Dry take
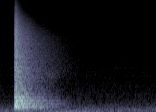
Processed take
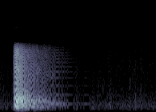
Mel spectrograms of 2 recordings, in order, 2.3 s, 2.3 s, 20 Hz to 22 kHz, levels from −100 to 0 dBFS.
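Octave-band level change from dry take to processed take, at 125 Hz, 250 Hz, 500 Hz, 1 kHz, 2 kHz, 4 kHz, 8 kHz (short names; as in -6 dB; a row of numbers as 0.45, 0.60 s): -9.5 dB, -8.5 dB, -1.0 dB, -1.5 dB, -1.0 dB, -3.5 dB, under -35 dB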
